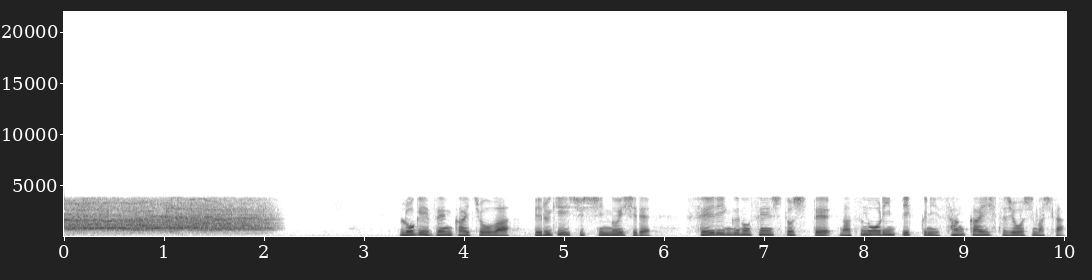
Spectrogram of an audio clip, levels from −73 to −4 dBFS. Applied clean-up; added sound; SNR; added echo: none; none; none; none.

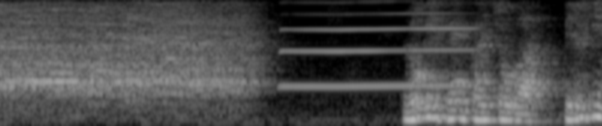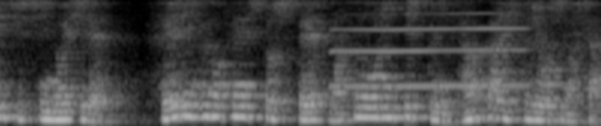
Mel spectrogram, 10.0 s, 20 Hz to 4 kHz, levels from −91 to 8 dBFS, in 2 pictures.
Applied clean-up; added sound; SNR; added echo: none; Wind instrument, woodwind instrument; 12 dB; reverberation time 0.6 s.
